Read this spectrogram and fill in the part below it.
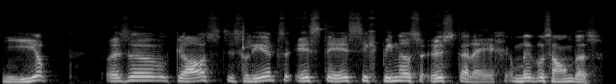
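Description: A man speaking in a live online radio chat, making dry, unhurried remarks. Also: fairly high pitch. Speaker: radio show guest. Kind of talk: casual live broadcast chat.

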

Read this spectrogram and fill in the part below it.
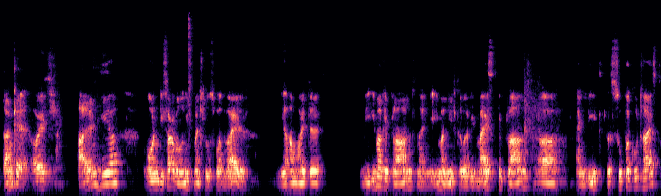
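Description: A man's voice: low voice, very animated, unhurried, a bit bright. A man as host giving rambling closing remarks to an audience, laughing between phrases.

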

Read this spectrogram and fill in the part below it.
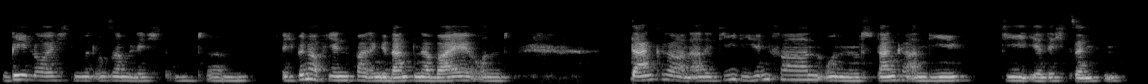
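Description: A woman giving a soft, heartfelt spiritual farewell message. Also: lowish voice, steady tone, unhurried. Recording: dull, lo-fi.

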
